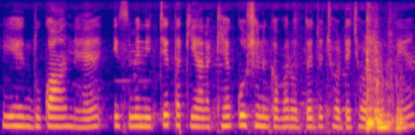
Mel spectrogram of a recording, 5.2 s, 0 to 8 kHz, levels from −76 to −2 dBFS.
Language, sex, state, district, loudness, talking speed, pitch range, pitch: Hindi, female, Haryana, Jhajjar, -18 LUFS, 205 wpm, 195-210 Hz, 200 Hz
